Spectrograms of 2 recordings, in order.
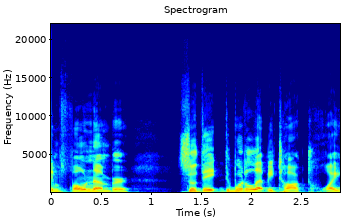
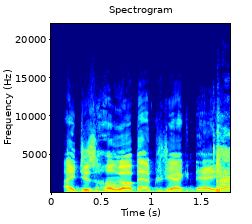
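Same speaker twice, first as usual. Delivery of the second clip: usual speaking voice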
